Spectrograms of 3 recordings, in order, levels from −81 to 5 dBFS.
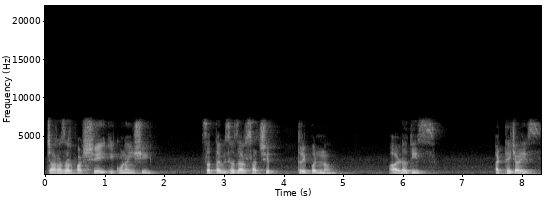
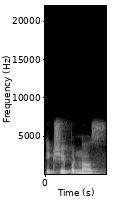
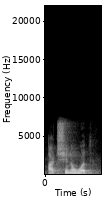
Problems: constant background noise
